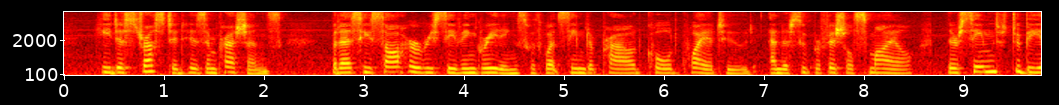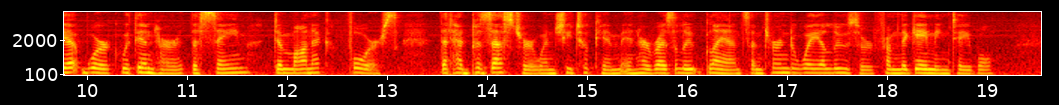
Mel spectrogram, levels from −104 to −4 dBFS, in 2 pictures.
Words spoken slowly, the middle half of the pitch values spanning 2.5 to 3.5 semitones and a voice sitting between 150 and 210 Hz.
No: average, 170 wpm; average, 2.8 semitones; high, 190 Hz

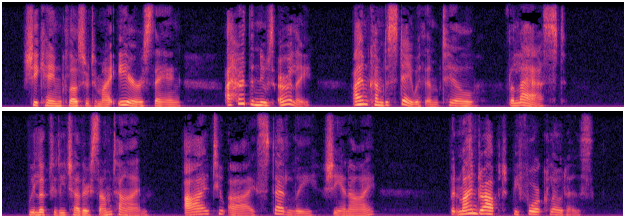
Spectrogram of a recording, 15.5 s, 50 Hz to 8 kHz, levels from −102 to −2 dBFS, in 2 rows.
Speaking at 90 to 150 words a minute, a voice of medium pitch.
No: average, 160 wpm; medium, 170 Hz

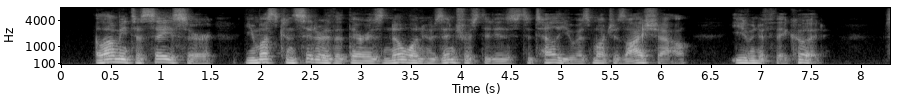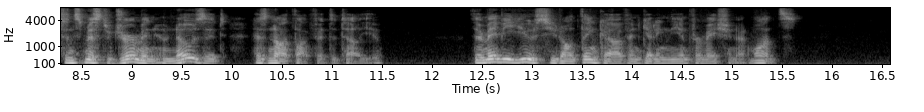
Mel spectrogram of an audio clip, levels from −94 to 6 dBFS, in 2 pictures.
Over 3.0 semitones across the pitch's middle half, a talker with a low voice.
Yes: average, 4.4 semitones; low, 120 Hz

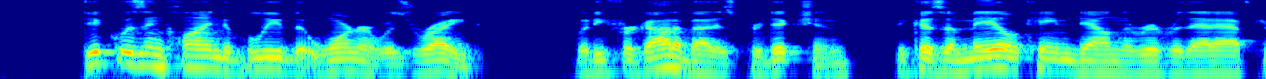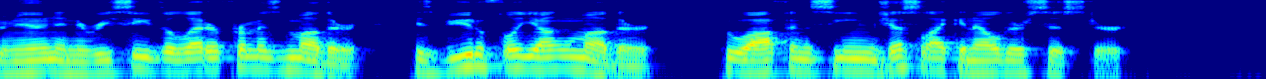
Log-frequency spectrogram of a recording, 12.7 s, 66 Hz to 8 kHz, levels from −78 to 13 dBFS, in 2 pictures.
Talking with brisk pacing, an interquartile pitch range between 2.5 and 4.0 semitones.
Yes: fast, 210 wpm; average, 3.4 semitones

